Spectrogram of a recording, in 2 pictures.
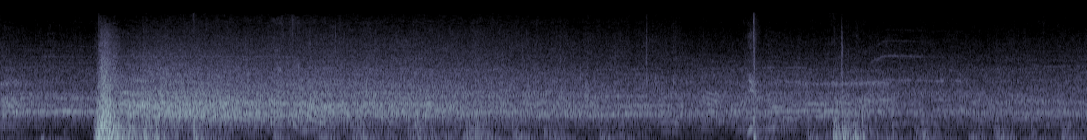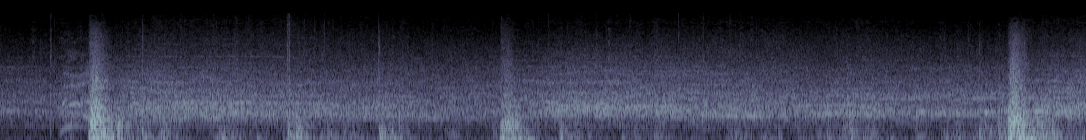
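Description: Bodies slam hard onto a wrestling mat with loud thuds.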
